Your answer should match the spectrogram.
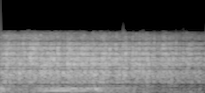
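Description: A rock and roll band's final chord ringing out: a held low bass note under a noisy wash of sound, fading steadily as the song ends.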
